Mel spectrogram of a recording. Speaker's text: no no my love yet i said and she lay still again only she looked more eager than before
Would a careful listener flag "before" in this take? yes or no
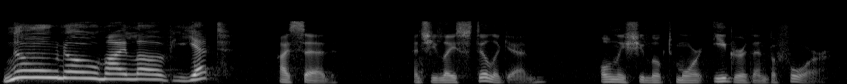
no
